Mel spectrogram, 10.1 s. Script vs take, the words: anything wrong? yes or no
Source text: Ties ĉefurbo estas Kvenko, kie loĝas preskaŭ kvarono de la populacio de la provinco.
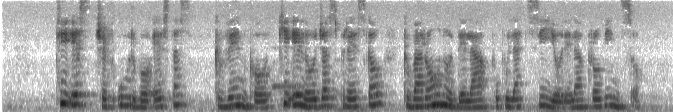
no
